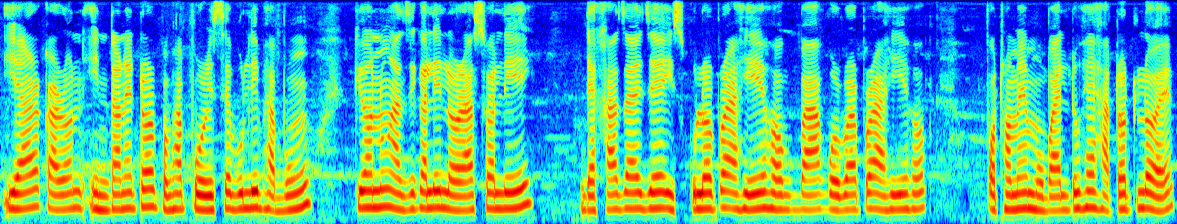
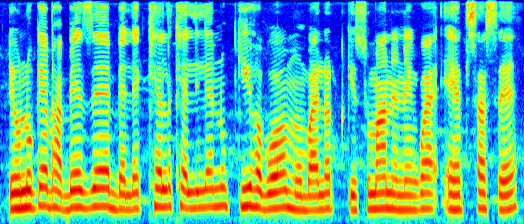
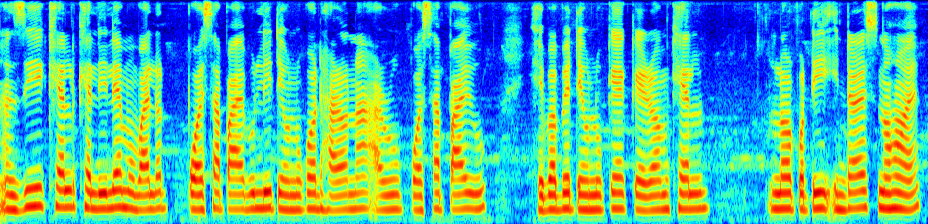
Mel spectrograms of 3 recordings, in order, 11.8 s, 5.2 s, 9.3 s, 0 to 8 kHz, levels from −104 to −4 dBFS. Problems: constant background noise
